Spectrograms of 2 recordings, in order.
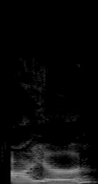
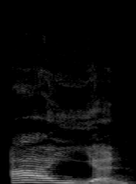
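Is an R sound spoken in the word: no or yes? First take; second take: yes; no. First: It is said with an audible R sound. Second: It is said with no R sound. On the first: "with that er in there" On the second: "notice that I'm not pronouncing that R"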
